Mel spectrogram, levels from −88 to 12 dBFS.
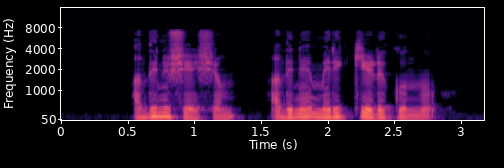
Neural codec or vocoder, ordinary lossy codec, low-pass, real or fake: none; MP3, 96 kbps; 7.2 kHz; real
